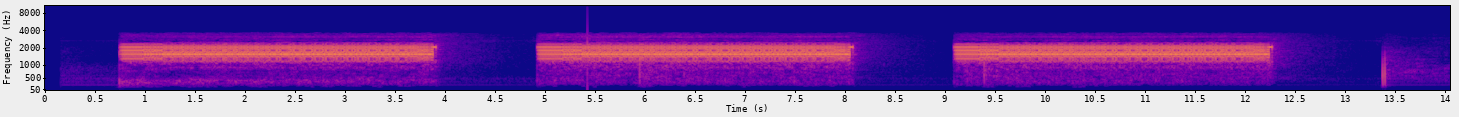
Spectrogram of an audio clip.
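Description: NOAA Weather Radio Emergency Alert System SAME header: three bursts of digital data tones, each about three seconds long with a second of silence between, opening a Required Weekly Test. A brief click comes near the end.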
